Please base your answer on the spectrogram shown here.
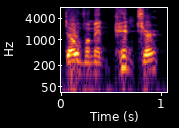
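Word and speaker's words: Doberman pinscher: It was more like you had the Doberman pinch and then pincher, Doberman pincher.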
